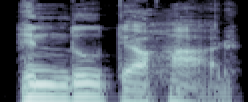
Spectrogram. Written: त्यौहार

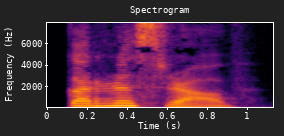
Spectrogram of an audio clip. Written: कर्णस्राव

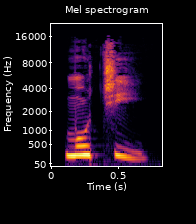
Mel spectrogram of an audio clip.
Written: मोची

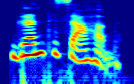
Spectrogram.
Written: ग्रंथ-साहब

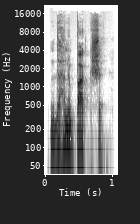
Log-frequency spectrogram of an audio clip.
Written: धन

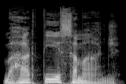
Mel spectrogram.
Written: समाज

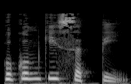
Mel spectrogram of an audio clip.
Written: सत्ती

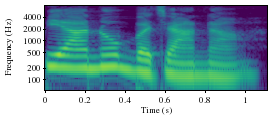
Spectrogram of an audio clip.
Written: पियानो

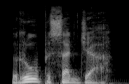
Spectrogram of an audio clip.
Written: रूप-सज्जा

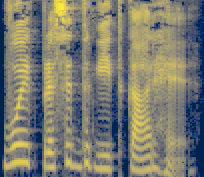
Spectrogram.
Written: गीतकार

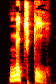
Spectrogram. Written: मिचकी

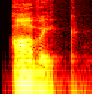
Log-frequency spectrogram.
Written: आविक

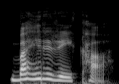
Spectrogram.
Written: बहिर्रेखा

